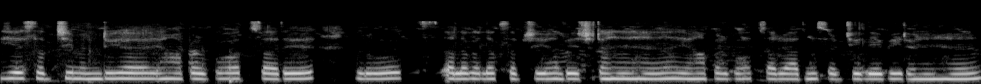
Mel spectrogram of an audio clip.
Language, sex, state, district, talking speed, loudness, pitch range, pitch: Hindi, female, Bihar, Kishanganj, 155 wpm, -19 LUFS, 255-265 Hz, 255 Hz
